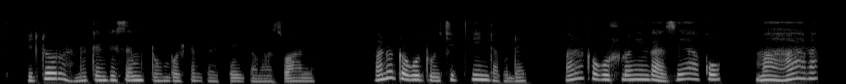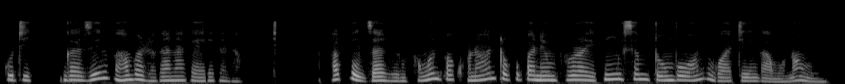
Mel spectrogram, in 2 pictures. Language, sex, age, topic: Ndau, female, 36-49, health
